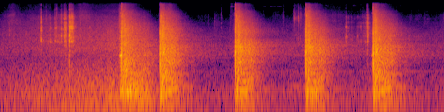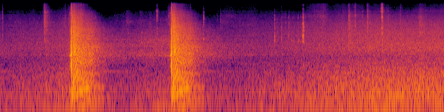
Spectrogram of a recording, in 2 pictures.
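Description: Seven handgun shots at an uneven pace, roughly one to two seconds apart. Each crack rings out briefly in the echo of an indoor firing range.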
